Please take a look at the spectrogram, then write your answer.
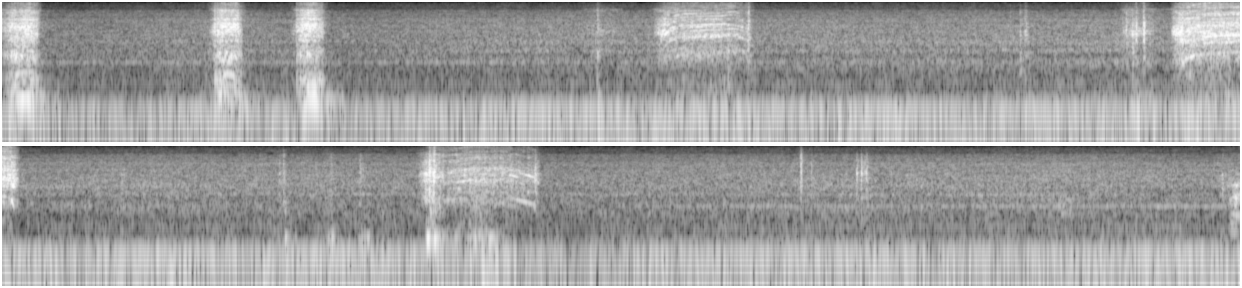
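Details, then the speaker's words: Home AC air handler running: steady low blower roar with strained breathy rush, unit struggling for air on the return side; high static from restricted return airflow, dirty clogged filter. "yeah you hear that let's listen to that that thing is struggling to find some air on the return side"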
